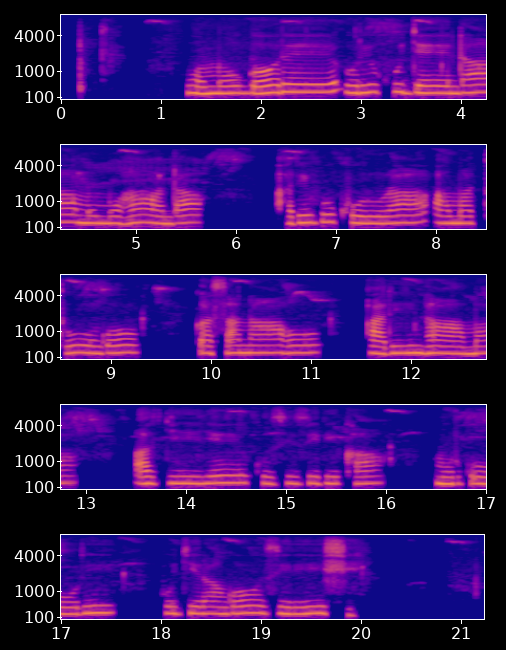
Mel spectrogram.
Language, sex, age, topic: Kinyarwanda, female, 50+, agriculture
